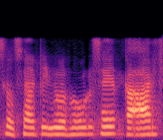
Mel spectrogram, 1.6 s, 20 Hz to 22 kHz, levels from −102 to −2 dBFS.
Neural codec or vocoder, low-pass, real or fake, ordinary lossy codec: codec, 16 kHz, 1 kbps, FreqCodec, smaller model; 7.2 kHz; fake; none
